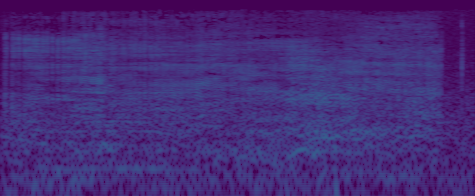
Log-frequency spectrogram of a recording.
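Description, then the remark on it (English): A tent door zipper is drawn open in one long, steady pull, a raspy rough scratching that runs for a few seconds before stopping; fairly quiet, with no talking. “Oh, zipper sound.”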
